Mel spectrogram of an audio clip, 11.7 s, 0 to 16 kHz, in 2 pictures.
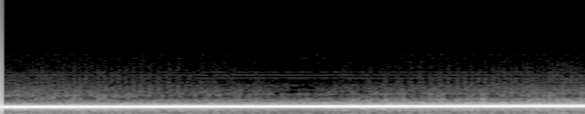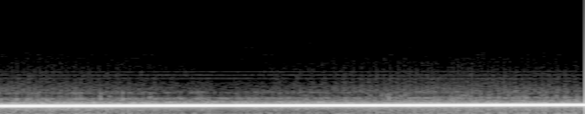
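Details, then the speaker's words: A steady pure low tone rising slowly in pitch over about twelve seconds: the start of an online hearing test frequency sweep running from 80 Hz up to 18 kHz. "the test will start at 80 Hertz and will slowly increase all the way up to 18 kilohertz"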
